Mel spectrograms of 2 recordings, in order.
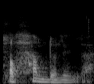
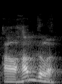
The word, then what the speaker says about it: Alhamdulillah: Alhamdulillah.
